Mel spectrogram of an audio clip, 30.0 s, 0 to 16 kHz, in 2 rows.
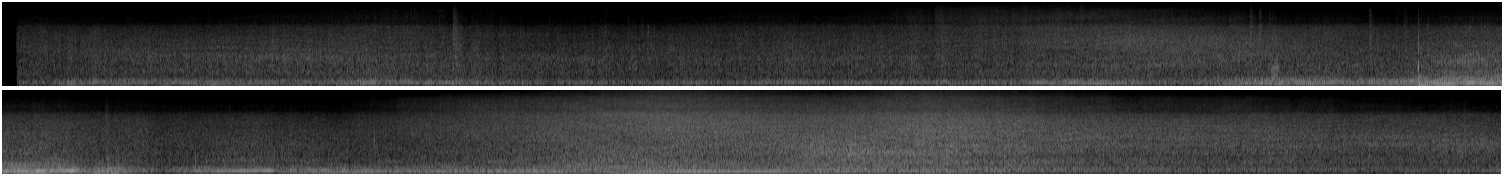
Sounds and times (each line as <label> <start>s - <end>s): cars passing by 0.2s - 29.9s
rain 0.2s - 29.9s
